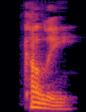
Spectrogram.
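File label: "cully", Australian English; pronunciations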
